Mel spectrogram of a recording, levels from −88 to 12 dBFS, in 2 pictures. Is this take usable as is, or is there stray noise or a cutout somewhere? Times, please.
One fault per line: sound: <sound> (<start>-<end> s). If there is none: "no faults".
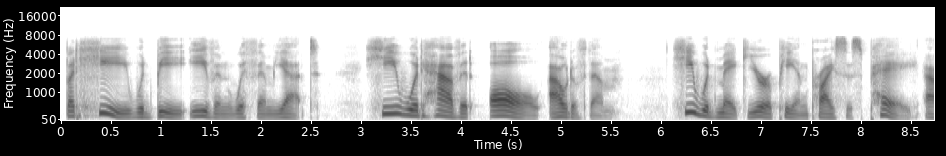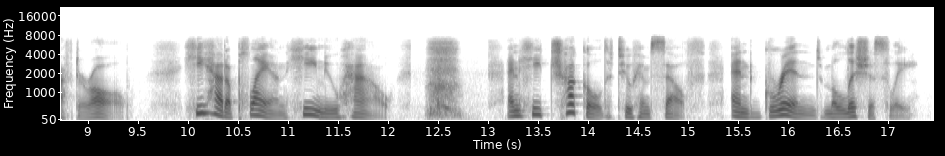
sound: breath (12.4-13.0 s)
